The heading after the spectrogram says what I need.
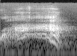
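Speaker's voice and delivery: high pained yelp; a mock cry of stiffness from the cold; strained cry. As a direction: let out a tight-muscle yelp. Describing cold tight muscles.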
